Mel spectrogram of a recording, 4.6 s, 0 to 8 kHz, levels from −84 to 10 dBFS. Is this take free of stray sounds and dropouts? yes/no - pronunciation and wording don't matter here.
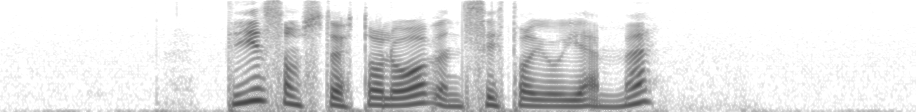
yes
